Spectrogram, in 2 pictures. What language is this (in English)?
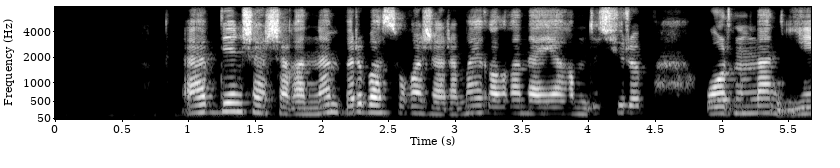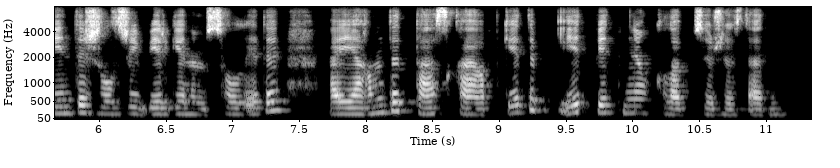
Kazakh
